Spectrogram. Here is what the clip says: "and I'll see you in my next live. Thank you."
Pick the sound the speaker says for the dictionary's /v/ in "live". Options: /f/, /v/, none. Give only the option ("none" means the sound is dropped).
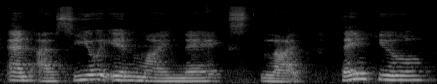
/f/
